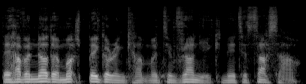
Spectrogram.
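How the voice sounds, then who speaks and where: A man's voice: on the low side, fast talker, dry recording, close to an everyday voice. A young man playing an earnest peasant spy. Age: young adult. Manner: respectful, earnest. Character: young male peasant hero turned spy. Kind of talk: video game voice acting.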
